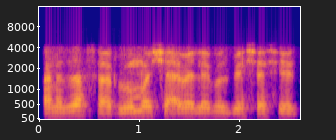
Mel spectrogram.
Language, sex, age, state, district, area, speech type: Kashmiri, male, 18-30, Jammu and Kashmir, Baramulla, rural, conversation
